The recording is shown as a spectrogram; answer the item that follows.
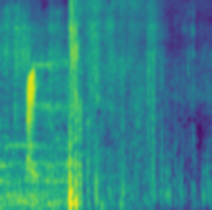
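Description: A woman's brief spoken "bye", then a single sharp click, followed by faint background noise.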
